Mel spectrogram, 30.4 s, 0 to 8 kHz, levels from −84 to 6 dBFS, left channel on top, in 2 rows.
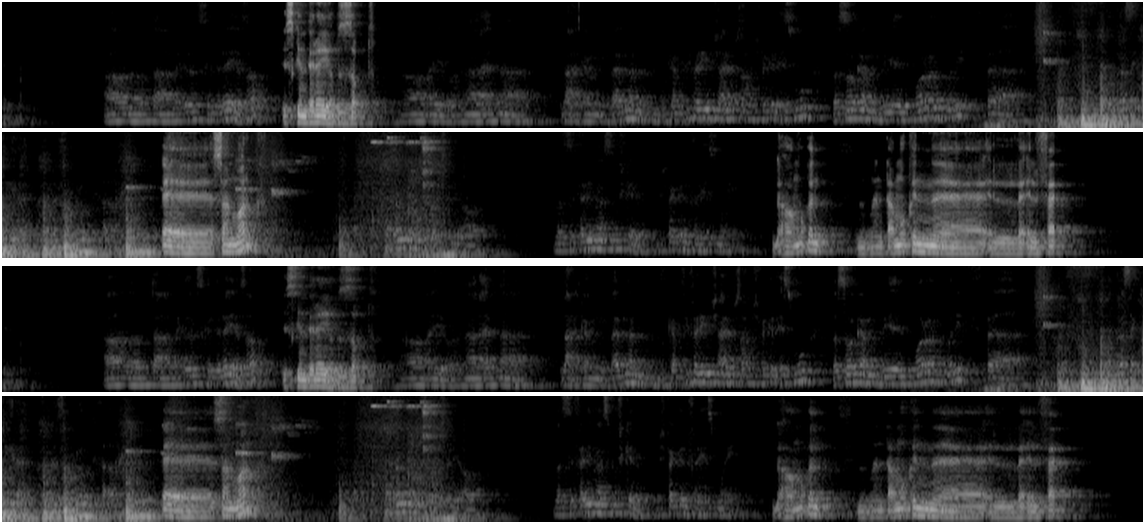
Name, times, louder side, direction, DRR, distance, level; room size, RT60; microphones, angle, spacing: voice 1, 1.3-3.5 5.3-7.0 7.4-13.6 14.1-16.9 20.3-21.6 22.6-25.0 25.6-26.7, right 1 dB, 65° right, 2.4 m, -53 dB
voice 2, 3.7-4.8 17.3-18.7 25.5-26.2 26.6-29.2, left 6 dB, 70° left, 0.6 m, -33 dB
sound 1, 13.1-13.3 13.8-19.2 19.7-21.2, equal, ahead, 1.3 m, -41 dB
15.5 x 6.5 x 4.2 m
head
